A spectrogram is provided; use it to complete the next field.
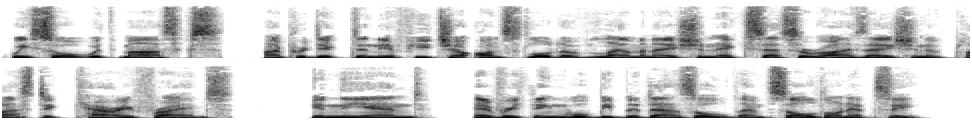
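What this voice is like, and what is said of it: Australian-accented robot voice. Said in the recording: “the Australian accent robot voice is chef's kiss”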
